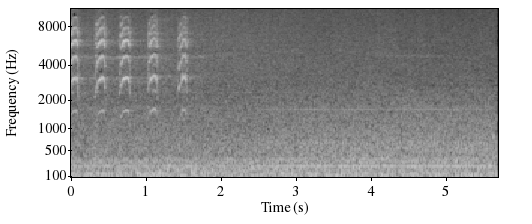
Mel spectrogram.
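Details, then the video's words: Wild conure parrots in Laredo, Texas, giving five quick, harsh, ringing calls in the first second and a half, then only a low steady outdoor rumble. "Wild conure parrots"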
